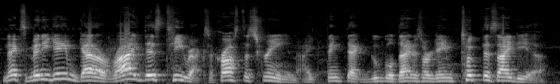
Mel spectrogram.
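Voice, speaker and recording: A man's voice: a little high, expressive, moderate pace, pushed and bright. A man giving exasperated, sarcastic and profane commentary as he reviews a video game.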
